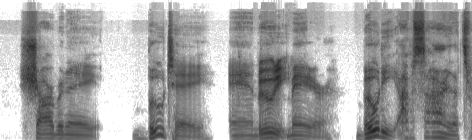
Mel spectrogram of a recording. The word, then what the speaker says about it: Boutte: Booty. I'm sorry. That's right. We got the correct pronunciation. Booty. Finally Booty, got booty, booty.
